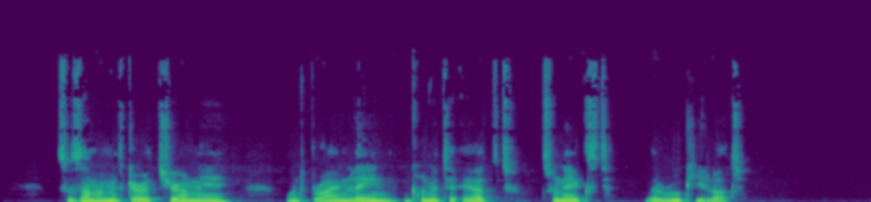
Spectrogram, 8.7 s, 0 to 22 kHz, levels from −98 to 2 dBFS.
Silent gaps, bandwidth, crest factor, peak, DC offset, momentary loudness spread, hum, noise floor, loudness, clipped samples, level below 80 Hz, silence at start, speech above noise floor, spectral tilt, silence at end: none; 15.5 kHz; 18 dB; -2 dBFS; under 0.1%; 17 LU; none; -85 dBFS; -21 LUFS; under 0.1%; -62 dBFS; 0.6 s; 65 dB; -7.5 dB/octave; 1.35 s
